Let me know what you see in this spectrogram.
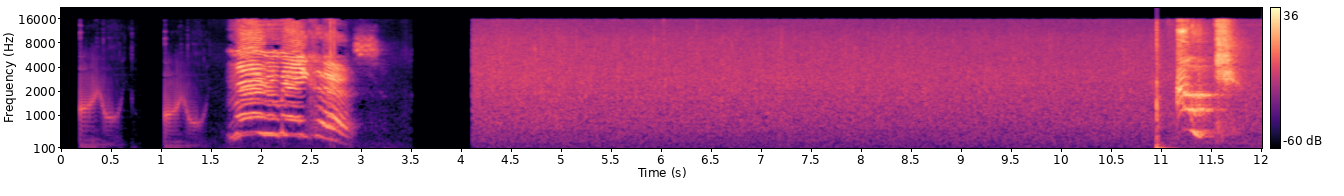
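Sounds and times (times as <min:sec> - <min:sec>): steady rain: 0:04.1 - 0:12.0.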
